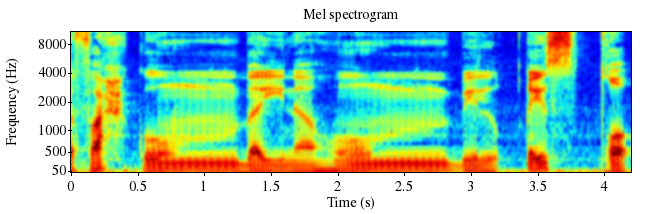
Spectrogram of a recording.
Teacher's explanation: طا کو بھی موٹا ادا کریں گے، قلقلہ کریں گے، قلقلہ کو واضح کریں گے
